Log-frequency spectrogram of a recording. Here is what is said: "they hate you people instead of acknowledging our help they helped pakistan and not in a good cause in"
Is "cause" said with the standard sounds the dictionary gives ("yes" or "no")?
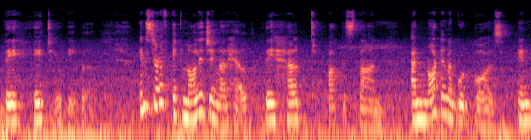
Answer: yes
